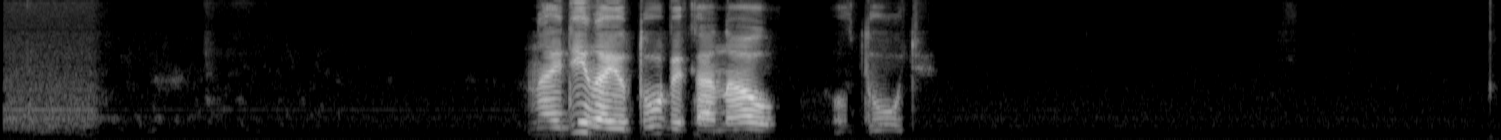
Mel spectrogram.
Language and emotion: Russian, neutral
